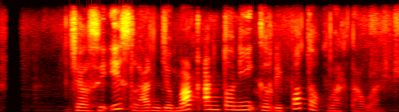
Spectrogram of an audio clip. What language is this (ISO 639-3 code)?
sun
